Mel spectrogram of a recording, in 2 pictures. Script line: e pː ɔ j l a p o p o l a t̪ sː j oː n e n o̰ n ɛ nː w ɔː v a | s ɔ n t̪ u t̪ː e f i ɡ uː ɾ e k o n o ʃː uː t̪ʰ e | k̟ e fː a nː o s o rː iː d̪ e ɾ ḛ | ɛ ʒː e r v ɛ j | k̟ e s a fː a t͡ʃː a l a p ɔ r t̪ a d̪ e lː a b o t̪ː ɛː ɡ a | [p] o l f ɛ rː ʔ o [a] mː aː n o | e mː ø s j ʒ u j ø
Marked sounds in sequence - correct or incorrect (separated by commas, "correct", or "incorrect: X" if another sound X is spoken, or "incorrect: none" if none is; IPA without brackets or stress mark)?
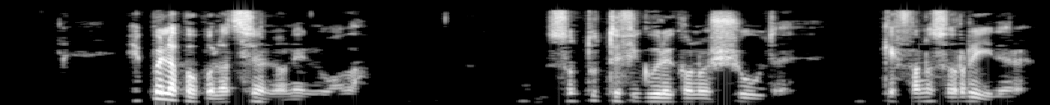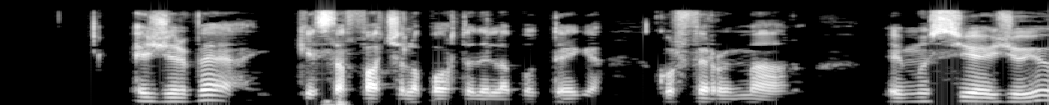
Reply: incorrect: k, incorrect: i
